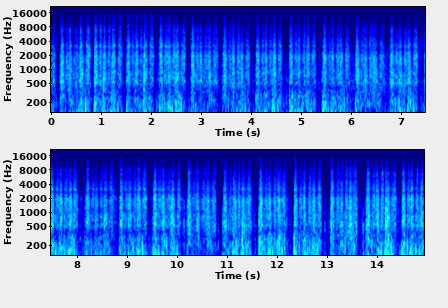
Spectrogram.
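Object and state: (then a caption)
Cardboard tissue box. A hollow cardboard Scotties tissue box, held upright, is scratched and rubbed with fingertips and nails. It makes a dense, dry, broadband rasping that stops briefly about every second, with a low hollow body under bright scratchy texture.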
